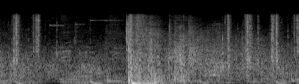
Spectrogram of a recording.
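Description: Krag-Jorgensen rifle, named Springfield Rifle in Red Dead Redemption 2, fires one sharp, loud crack that rings out and decays, set among scattered distant gunfire in a battle scene.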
